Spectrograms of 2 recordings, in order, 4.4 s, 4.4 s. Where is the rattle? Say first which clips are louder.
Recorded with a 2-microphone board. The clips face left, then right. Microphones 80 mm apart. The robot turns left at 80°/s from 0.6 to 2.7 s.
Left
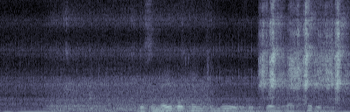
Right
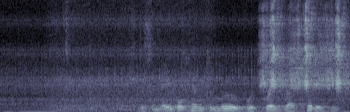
Left 1 dB; 75° left (ahead or behind), 3.5 m.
